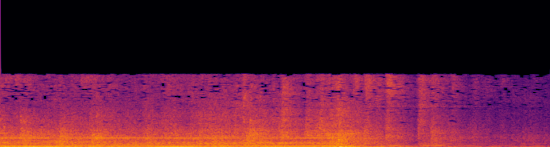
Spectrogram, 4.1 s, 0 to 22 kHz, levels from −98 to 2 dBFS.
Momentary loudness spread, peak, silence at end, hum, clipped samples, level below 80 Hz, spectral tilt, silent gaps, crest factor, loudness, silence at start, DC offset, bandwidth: 17 LU; -2 dBFS; 0.05 s; none; under 0.1%; -20 dBFS; -4.5 dB/octave; none; 16 dB; -21 LUFS; 0 s; under 0.1%; 11.5 kHz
